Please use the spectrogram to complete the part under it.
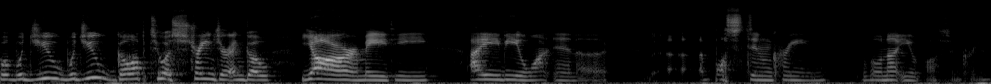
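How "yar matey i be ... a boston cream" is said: put-on pirate voice, very slow and drawn-out. Imagining asking a stranger for a boston cream donut, in a pirate voice. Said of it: "if you ordered Speaking Like a Pirate".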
